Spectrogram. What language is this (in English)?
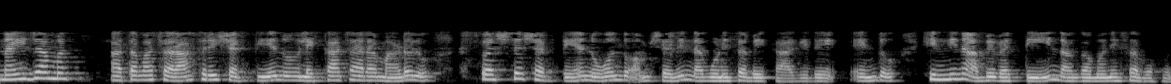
Kannada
